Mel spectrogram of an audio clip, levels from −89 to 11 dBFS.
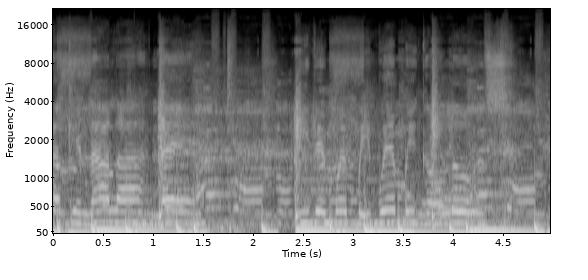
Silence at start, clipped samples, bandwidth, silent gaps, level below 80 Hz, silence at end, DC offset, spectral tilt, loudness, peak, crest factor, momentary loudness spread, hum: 0 s; under 0.1%; 14 kHz; none; -12 dBFS; 0 s; under 0.1%; -6 dB/octave; -13 LUFS; 0 dBFS; 10 dB; 7 LU; none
